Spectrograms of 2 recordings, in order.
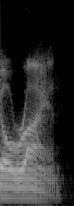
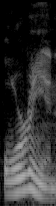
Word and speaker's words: Orion: Is it Orion Kirkering or Orian Kirkering? It has to be Orion. That's what I thought. But Peter keeps saying oran.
